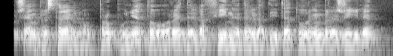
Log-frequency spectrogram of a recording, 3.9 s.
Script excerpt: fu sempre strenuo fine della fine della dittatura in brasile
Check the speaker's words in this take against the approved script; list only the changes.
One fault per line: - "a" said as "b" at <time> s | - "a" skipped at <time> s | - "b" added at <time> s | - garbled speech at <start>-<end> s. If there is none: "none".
- "fine" said as "propugnatore" at 0.9 s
